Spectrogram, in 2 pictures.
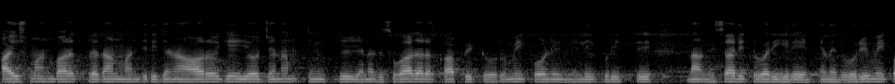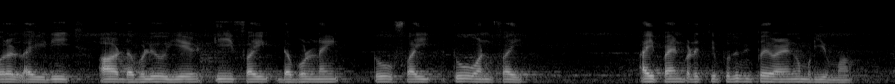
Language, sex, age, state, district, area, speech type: Tamil, male, 18-30, Tamil Nadu, Ranipet, rural, read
